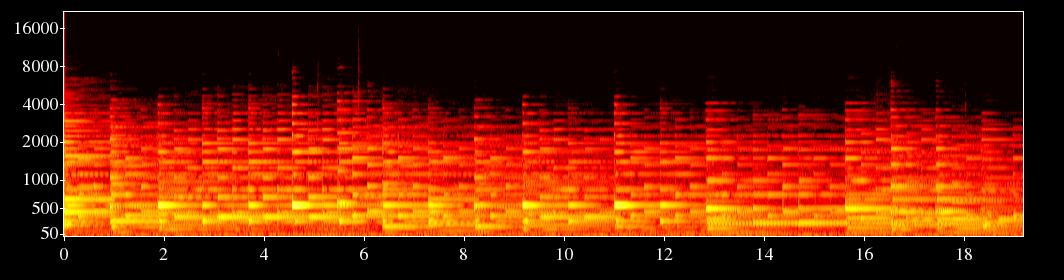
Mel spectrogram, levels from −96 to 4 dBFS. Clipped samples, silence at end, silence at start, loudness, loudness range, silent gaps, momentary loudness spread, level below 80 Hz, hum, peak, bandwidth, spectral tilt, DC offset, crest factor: under 0.1%; 0 s; 0 s; -26 LUFS; 6 LU; none; 11 LU; -46 dBFS; none; -8 dBFS; 5.2 kHz; -9 dB/octave; under 0.1%; 18 dB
